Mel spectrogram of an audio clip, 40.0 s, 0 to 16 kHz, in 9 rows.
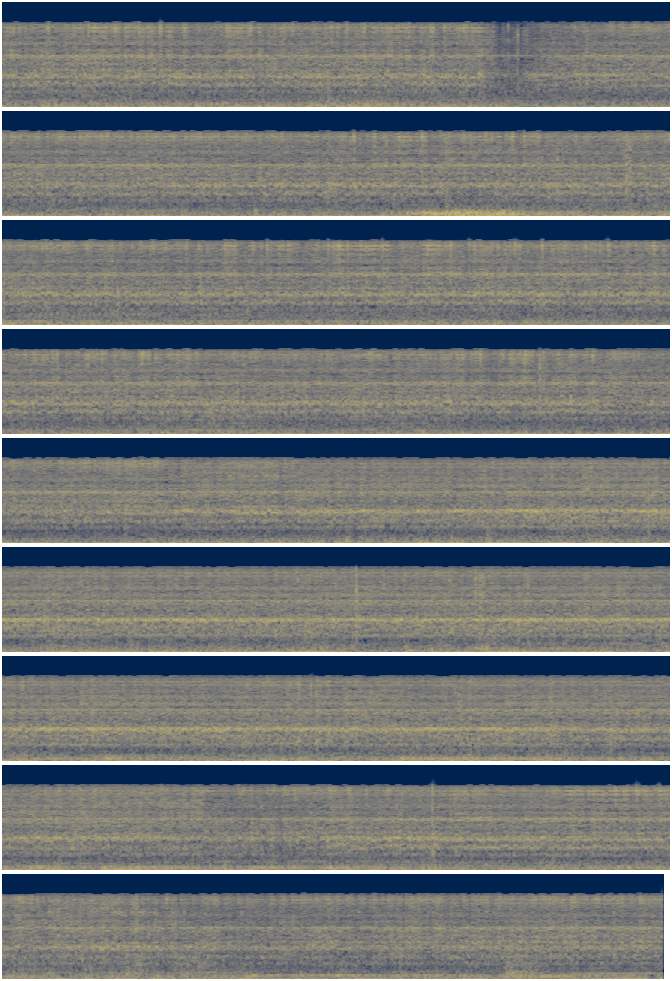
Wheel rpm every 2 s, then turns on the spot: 70, 50, 60, 70, 70, 70, 70, 70, 70, 70, 70, 70, 70, 70, 70, 70, 70, 70, 70, 70.
none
